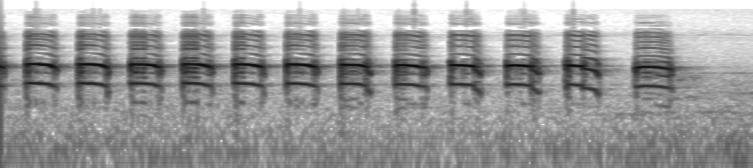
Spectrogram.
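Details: Female green junglefowl calling to lure males: a loud, even run of twelve nasal, honking notes, about three per second, each slightly falling, with no other sounds.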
